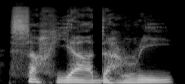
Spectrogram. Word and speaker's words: Saya dari: Let's expand your introduction to say where you're from Saya dari pronounced Sah ya da ri This means I am from.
